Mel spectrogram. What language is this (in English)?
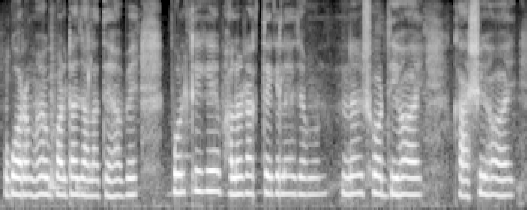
Bangla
